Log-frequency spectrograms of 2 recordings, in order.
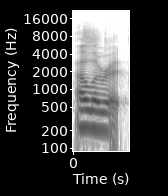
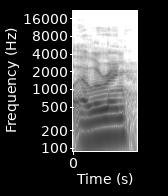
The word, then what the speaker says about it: Ellering: with the badass advocate of all advocates, Paul Ellering. Advocate of all advocates. Paul Ellering is one of my favorite advocates. Paul Oh my God. Everett. Alert? Everett. Paul Ellering. Ellerit.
